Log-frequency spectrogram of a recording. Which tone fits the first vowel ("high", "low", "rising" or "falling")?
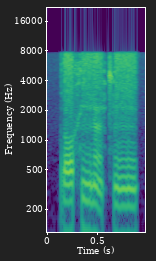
rising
